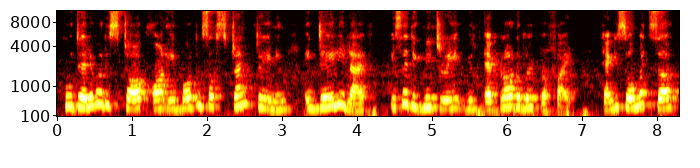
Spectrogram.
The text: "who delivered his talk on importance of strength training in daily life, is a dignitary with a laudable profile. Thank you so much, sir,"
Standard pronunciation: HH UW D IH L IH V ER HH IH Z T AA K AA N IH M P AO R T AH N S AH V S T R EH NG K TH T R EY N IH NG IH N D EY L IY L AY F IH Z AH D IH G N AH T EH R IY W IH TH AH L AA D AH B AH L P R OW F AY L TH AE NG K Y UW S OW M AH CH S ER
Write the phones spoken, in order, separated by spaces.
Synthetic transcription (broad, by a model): HH UW D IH L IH V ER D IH S T AA K AA N IH M P AO R T AH N S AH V S T R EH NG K T T R EY N IH NG IH N D EY L IY L AY F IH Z AH D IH G N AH T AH R IY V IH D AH L AA D AH B AH L P R OW F AY L T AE NG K Y UW S OW M AH CH S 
